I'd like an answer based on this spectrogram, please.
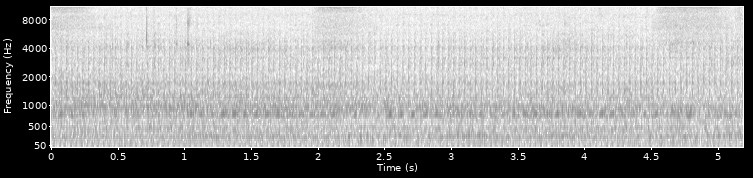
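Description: Boat motor idling steadily.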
